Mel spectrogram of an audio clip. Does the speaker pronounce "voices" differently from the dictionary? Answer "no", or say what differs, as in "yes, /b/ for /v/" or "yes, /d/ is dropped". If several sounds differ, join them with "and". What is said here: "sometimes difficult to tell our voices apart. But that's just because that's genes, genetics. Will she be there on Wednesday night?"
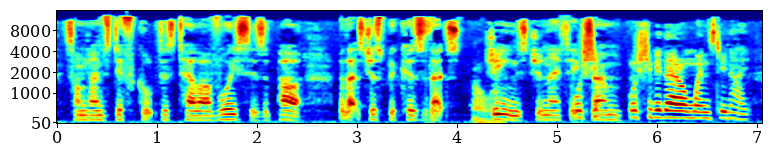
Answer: no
